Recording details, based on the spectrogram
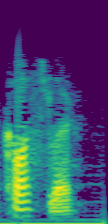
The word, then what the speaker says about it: Koestler: We know that Arthur Koestler, or Koestler, depending how you pronounce it, which is K-O-E-S-T-L-E-R, he worked for Stalin as an officer, and he helped starve the people in the Ukraine.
